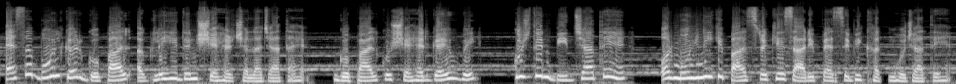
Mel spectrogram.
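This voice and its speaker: A woman's voice: medium pitch, big pitch swings, normal speed, darkish tone, faint music behind. A woman narrating a scripted cartoon story as its storyteller.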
